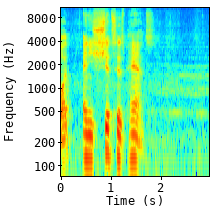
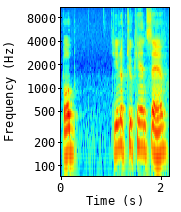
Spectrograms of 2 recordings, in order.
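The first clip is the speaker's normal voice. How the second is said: higher-pitched Aussie prank caller; mock-Australian voice, pitched up; Australian accent; 5 semitones higher than usual. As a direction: quiz in a put-on Australian accent. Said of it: "same Australian accent".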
